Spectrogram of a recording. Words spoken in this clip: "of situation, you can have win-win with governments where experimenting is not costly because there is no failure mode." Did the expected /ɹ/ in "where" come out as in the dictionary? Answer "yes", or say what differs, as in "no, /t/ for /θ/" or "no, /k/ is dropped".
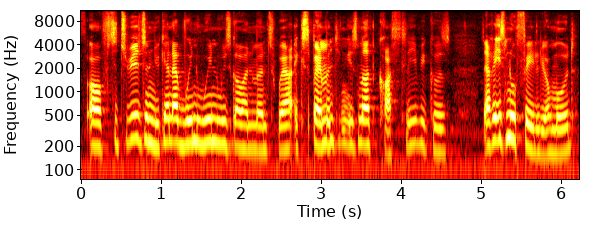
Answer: yes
